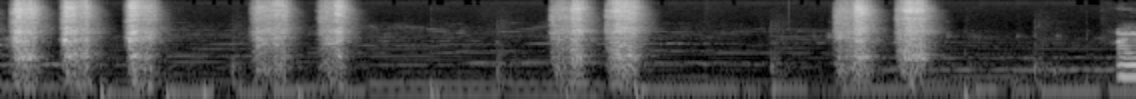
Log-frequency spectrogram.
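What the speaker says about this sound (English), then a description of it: "So I like to just spray that on my roots" Dry shampoo sprayed from an aerosol can onto the roots and bangs of thin hair while styling, heard as a series of short, close hissing bursts, mostly in pairs, with quiet pauses between them.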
